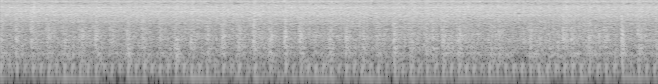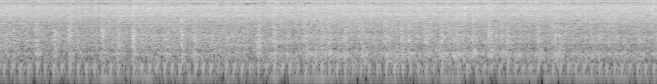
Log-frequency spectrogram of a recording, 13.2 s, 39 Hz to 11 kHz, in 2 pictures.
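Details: Honda CB190R motorcycle engine noise at idle: loose, uneven ticking clatter about three a second over the single-cylinder exhaust beat; abnormal noise inside the engine, cause unclear.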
